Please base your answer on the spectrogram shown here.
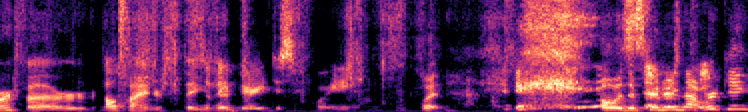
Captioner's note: laughs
